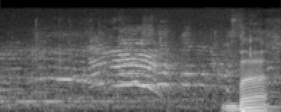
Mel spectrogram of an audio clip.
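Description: Crowded party voices. A high voice calls out with an up-and-down pitch about a second in, a louder voice shouts near the end, and faint band music plays underneath.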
